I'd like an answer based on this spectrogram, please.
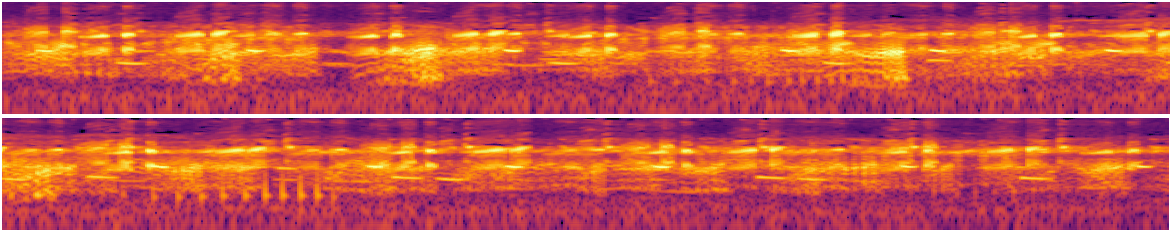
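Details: Many frogs call at once, a busy wall of grating croaks mixed with quick clicks and short piping notes, swelling in repeated waves without pause.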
